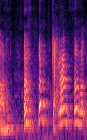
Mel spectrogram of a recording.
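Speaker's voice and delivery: mock sleep-talker's mumble; imitating sleep-talk mumbling. Teacher showing how people talk in sleep, mock mumbling. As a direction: babble as if talking while asleep. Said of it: "बड़बड़ा रहे हैं".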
